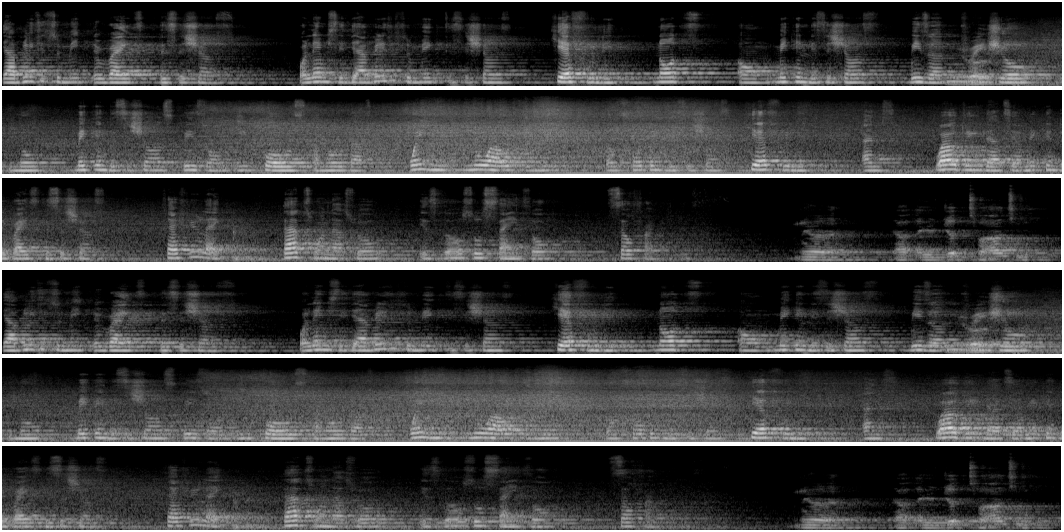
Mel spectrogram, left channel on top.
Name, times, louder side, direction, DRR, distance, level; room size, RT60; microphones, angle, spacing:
voice 1, 0.0-2.2 3.0-5.0 5.5-6.1 6.5-6.8 7.4-8.7 9.1-10.3 10.7-11.0 11.3-14.2 14.7-16.1 16.6-18.7 19.2-19.5 19.9-22.2 22.8-23.4 24.0-25.0 25.4-26.7 27.3-28.1, left 1 dB, 35° left, 4 dB, 1.3 m, -23 dB
voice 2, 9.4-10.0 29.1-29.6 30.1-31.5, left 1 dB, 10° left, 4 dB, 1.5 m, -30 dB
sound 1, 10.1-28.3, left 1 dB, 55° left, 5.8 m, -34 dB
27.5 x 20.5 x 6.2 m, 2.6 s
head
